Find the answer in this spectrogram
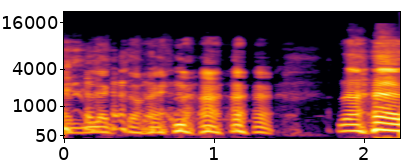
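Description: A man chuckling, a quick run of short ha-ha syllables that trails off about a second and a half in.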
